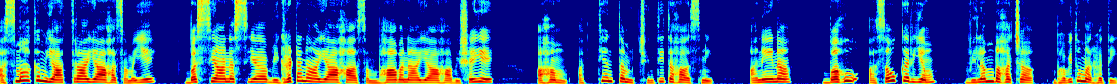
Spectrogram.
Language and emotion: Sanskrit, fearful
